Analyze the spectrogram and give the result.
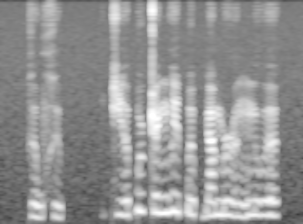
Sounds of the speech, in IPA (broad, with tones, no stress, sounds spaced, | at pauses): k ə˨˩˨ w x ɨ˨˩ p̚ | c i˨˩˦ ə̯ ɓ u˧˥ ʈ ɛ˧˥ ŋ l i˧˥ ɓ əː˨˩ p̚ j a˧ m ɹ ə˨˩˦ ŋ n u˧ ə̯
